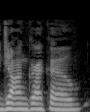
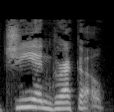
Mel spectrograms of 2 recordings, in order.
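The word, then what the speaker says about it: Giangreco: My entire life, and if you ever ask my family, it's G-N Greco. Like exactly how it looks, like G-N Greco. – Uh-huh. – But in Italy, G-I-A-N is John. Like the baseball player John Carlos, no one gets his name wrong. They don't call him G-N Carlos. They call him John Carlos.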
